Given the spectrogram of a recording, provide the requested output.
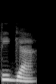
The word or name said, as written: tiga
